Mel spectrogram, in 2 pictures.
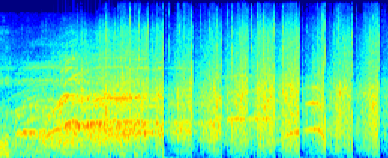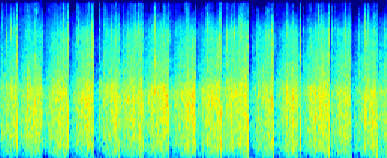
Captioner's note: applause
